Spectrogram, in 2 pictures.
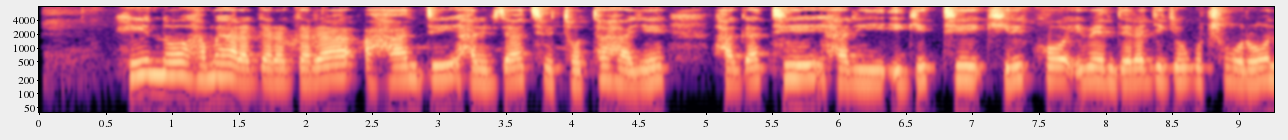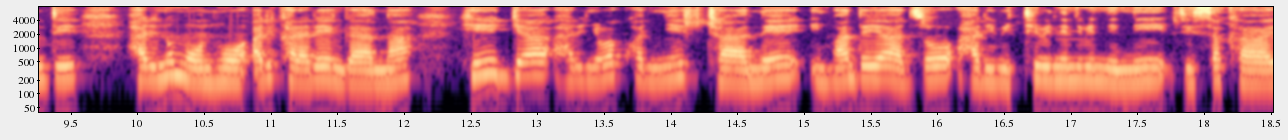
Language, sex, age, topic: Rundi, female, 36-49, education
